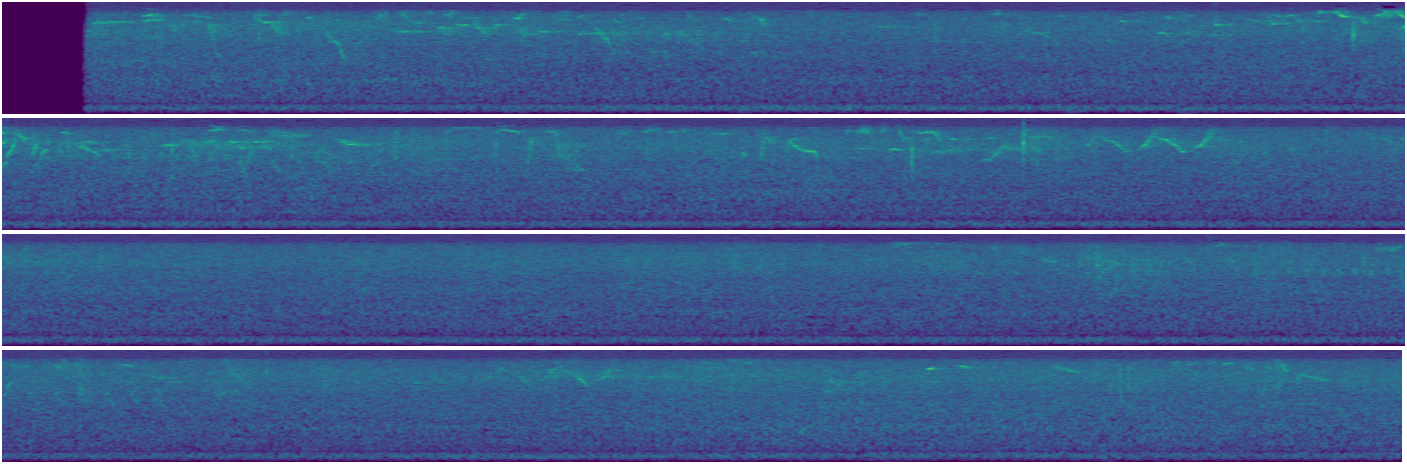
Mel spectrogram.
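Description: Forest ambience recording: birdsong chirps scattered over a steady rushing background hiss, starting suddenly about half a second in. The chirping is busiest in the first half and picks up again near the end.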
